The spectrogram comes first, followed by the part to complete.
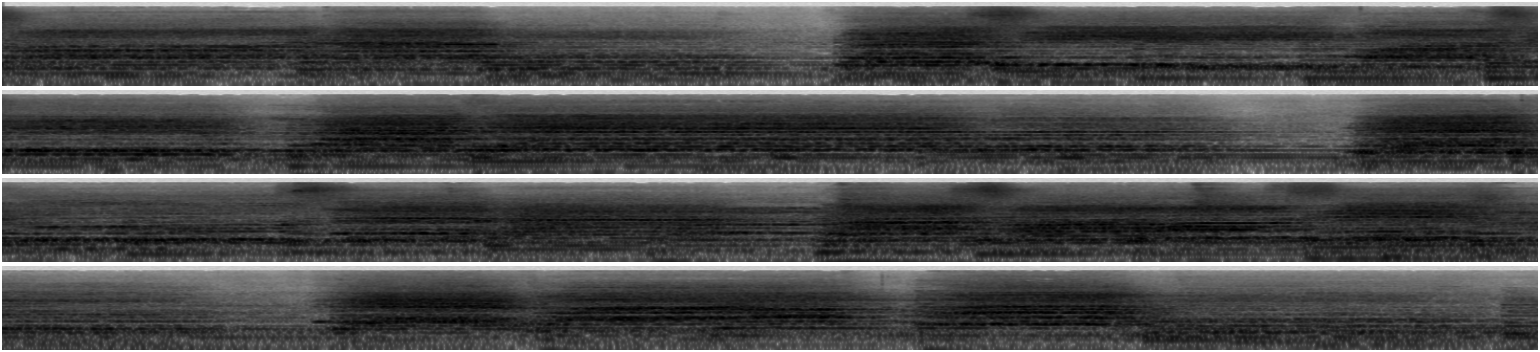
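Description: Church choir singing, its phrases broken by brief dips about every ten seconds.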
